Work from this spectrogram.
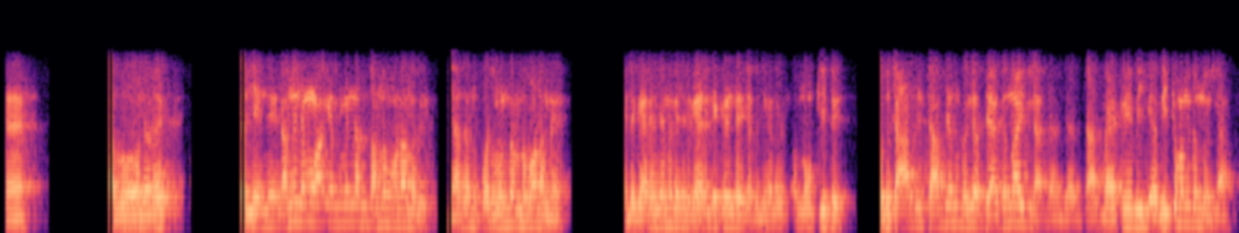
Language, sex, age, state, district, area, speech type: Malayalam, male, 45-60, Kerala, Kasaragod, urban, conversation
